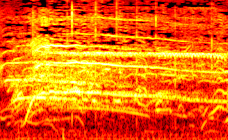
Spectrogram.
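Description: A group of children shouting and cheering together: several long, held yells start at once and slowly fall in pitch, with other voices calling around them.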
